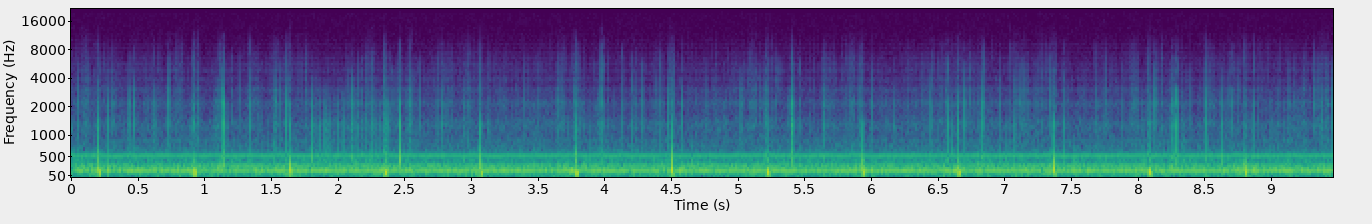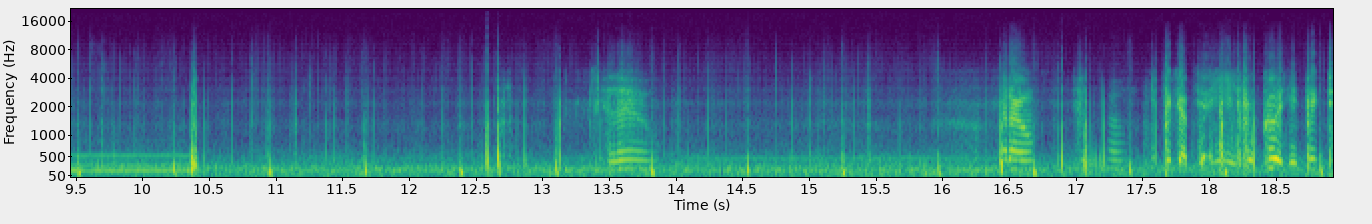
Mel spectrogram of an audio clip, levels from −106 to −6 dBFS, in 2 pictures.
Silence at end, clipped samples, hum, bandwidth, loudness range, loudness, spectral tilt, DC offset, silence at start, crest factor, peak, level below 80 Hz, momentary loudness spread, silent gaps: 0 s; under 0.1%; none; 7.4 kHz; 6 LU; -29 LUFS; -8.5 dB/octave; under 0.1%; 0 s; 26 dB; -2 dBFS; -46 dBFS; 12 LU; none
